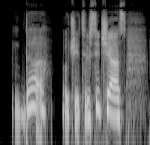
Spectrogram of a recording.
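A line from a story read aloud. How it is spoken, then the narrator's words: Groan. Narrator (Russian): простонал Икинг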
